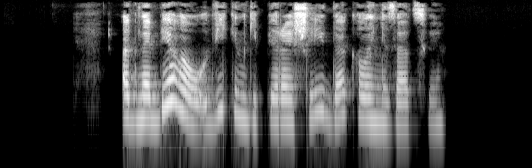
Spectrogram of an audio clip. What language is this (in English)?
Belarusian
